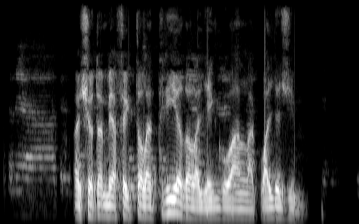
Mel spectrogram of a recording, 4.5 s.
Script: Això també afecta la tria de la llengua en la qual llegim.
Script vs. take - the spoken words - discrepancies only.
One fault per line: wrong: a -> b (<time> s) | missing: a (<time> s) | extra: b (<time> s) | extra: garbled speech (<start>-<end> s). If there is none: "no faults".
no faults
